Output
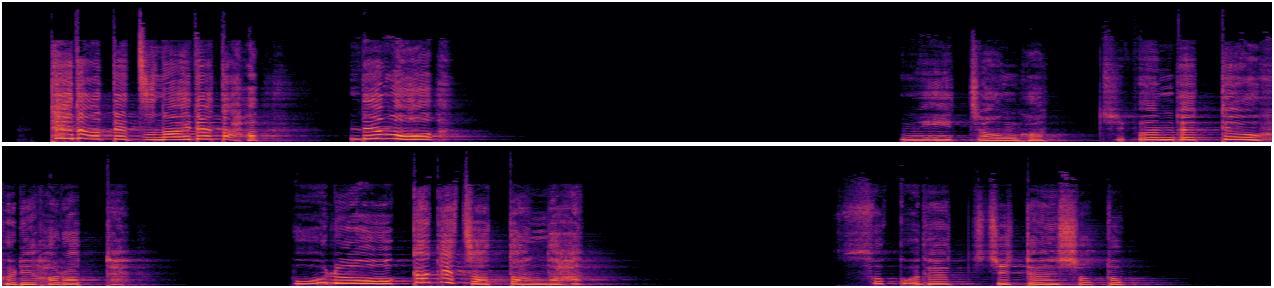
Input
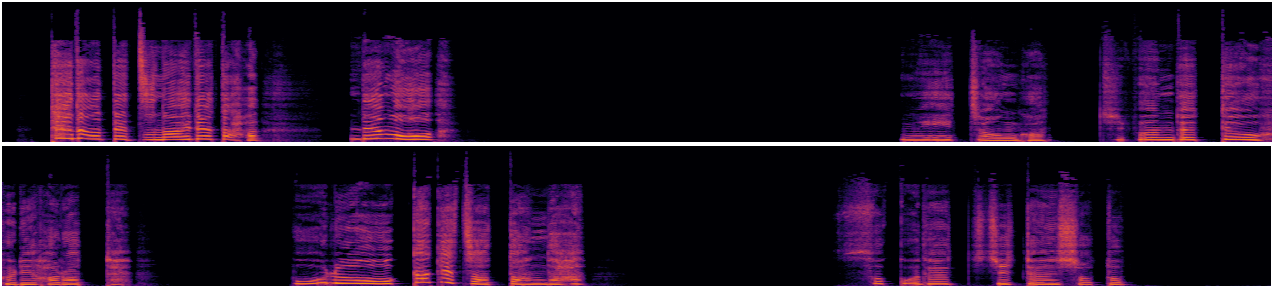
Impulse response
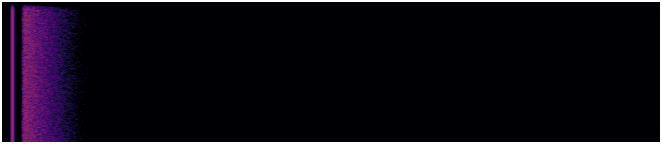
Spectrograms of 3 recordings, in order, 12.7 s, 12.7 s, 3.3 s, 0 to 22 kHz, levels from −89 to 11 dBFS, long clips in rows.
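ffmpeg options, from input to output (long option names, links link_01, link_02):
-filter_complex "[0:a]asplit=2[link_01][link_02];[1:a]atrim=start_sample=2205,lowpass=4400[link_03];[link_02][link_03]afir=irnorm=-1:irlink=0,volume=-17dB[link_04];[link_01][link_04]amix=inputs=2:normalize=0"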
